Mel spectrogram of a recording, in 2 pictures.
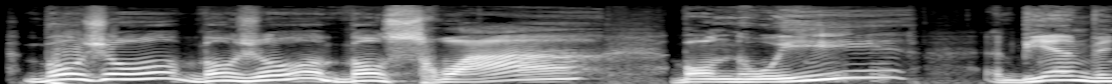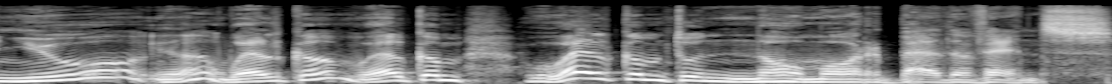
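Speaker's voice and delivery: fake, grand put-on French accent. Host opening the No More Bad Events show, in a put-on French accent. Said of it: "Why am I speaking like this?".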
